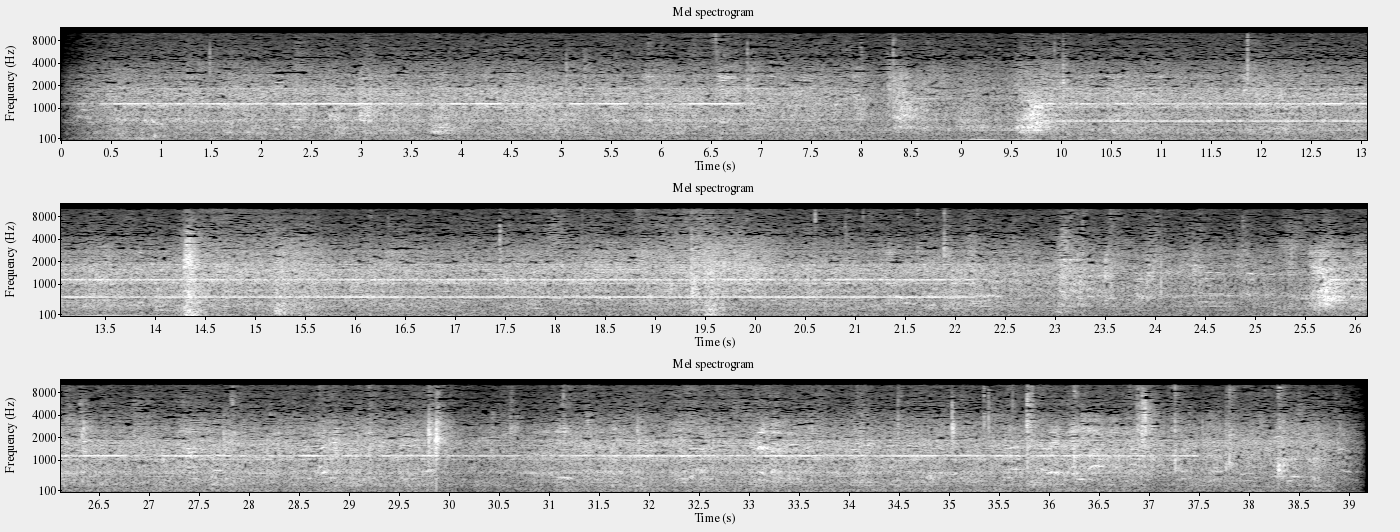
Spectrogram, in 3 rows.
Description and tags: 08.09.09: about 20.00; Tuesday in Sobieszów (one of the Jelenia Góra district, Lower Silesia/Poland); Ignacego Domeyki street near of the Post Office; the place where linen is pressed; the sound of the mangle machine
